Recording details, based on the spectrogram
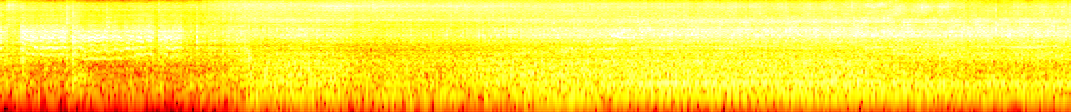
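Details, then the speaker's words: Pontiac Chieftain project engine on a stand-in two-barrel carburetor with accelerator pump fitted so it can rev; picks up cleanly and holds a steady, even drone with no stumble or bog; smooth revving. "Sounds so much better. Yeah."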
